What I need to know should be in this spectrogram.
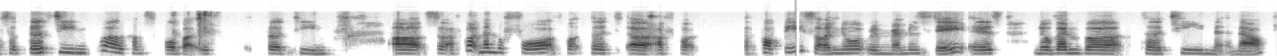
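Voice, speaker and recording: A woman with a Yorkshire accent, working as a psychic medium, speaks slowly and hesitantly, pausing on fillers as she thinks aloud. The recording is dry and a little dull, with no room sound. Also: medium pitch, a little mellow, no echo. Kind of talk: live psychic reading on air.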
